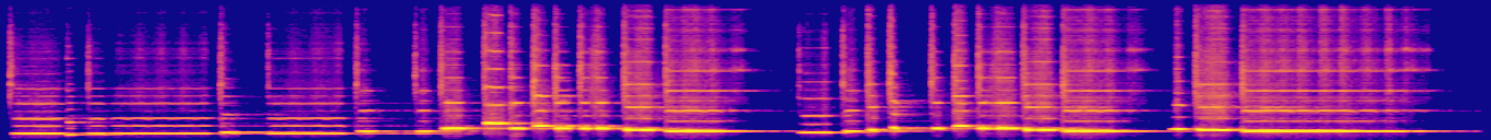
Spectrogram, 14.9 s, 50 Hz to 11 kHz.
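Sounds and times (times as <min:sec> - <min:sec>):
Andean pan flute: 0:00.1 - 0:14.8.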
